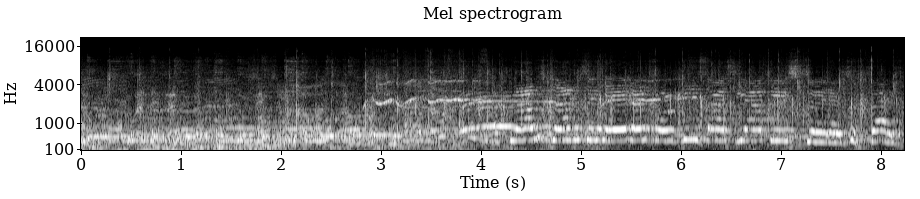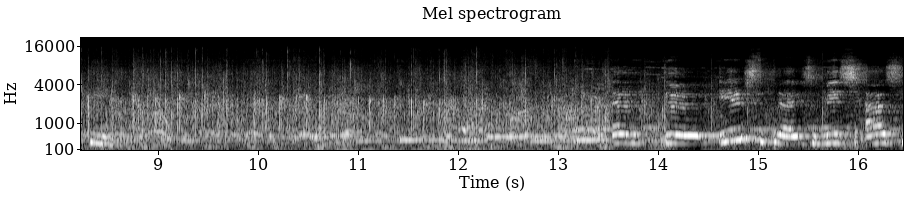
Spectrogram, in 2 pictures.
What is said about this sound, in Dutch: Applaus, dames en heren, voor Miss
